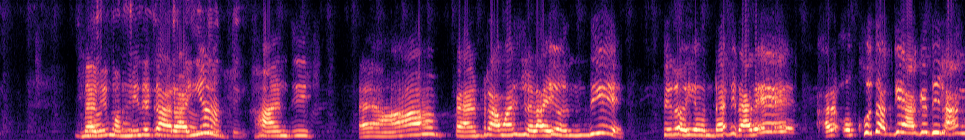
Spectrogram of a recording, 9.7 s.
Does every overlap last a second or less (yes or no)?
no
